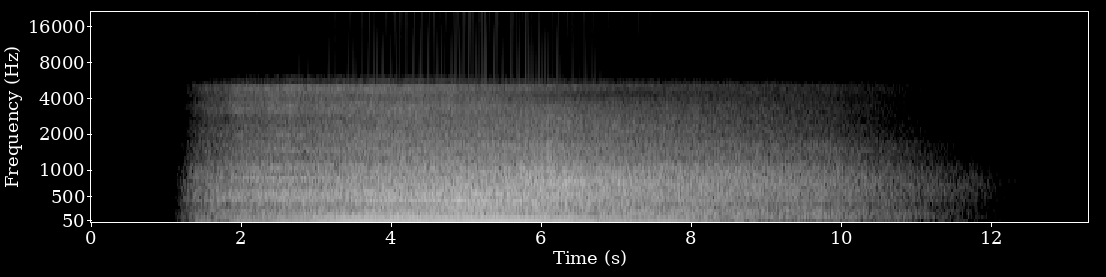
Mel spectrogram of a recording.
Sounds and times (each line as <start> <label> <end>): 1.2 car passing by 11.6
